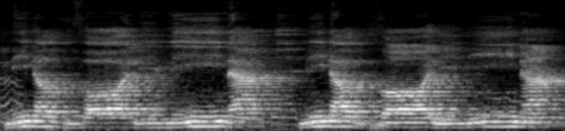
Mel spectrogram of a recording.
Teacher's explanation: So here we have haruful madhi, which is ya with sukuni, and before it there is mim with kasra. So here we will have to prolong mi because of this ya al madhi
